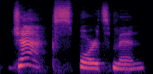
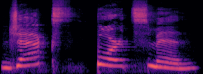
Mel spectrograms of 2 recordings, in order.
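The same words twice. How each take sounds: First: Jack Sportsman with a French zh on Jack, slow; French try. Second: Jack Sportsman said very slowly, deliberately; careful name. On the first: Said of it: "it's French". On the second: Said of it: "I'm gonna say the name properly". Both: Shown as a demonstration.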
